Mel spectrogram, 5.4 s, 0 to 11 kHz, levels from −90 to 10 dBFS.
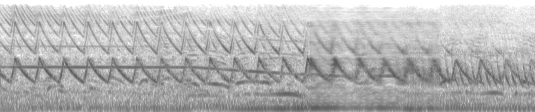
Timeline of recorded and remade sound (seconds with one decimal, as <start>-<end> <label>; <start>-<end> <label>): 0.0-3.1 recorded; 3.1-4.4 remade; 4.4-5.4 recorded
